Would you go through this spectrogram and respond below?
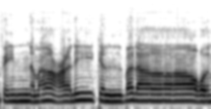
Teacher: عَلَيْكَ جو عین ہے وہ حلق سے ادا ہوگا، کاف باریک پڑ جائے گا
